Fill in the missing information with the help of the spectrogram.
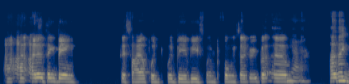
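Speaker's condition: Cerebral palsy; wheelchair user

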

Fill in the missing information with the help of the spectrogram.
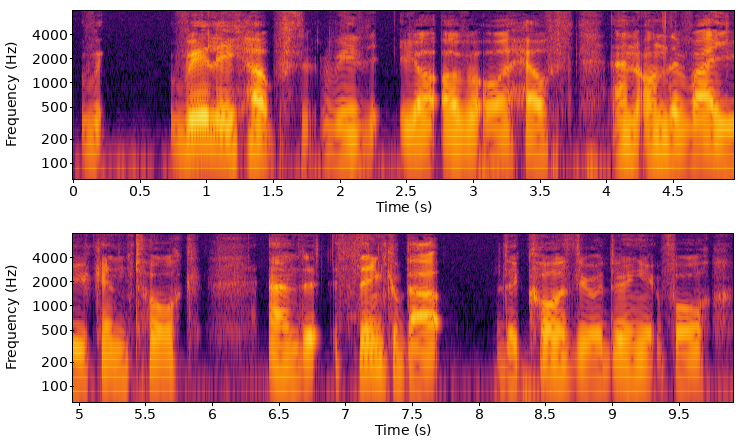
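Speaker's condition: Cerebral palsy; diagnosed at 12 months, Westmead hospital, prognosis may never walk or talk, play-based therapy; age 17, ongoing therapies via Cerebral Palsy Alliance, placing ski poles difficult

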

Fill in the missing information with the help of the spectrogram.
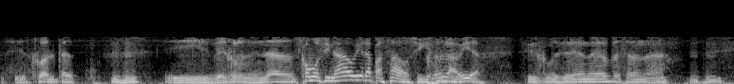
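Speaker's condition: Parkinson's disease; past stooped posture, marked loss of physical strength; voice sometimes trembles, sometimes understood, sometimes not understood at all

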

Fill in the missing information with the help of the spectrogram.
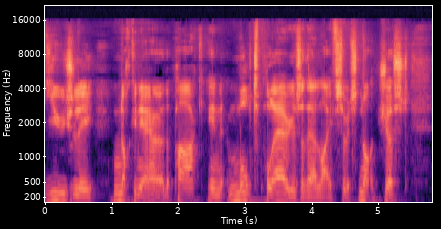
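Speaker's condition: No condition

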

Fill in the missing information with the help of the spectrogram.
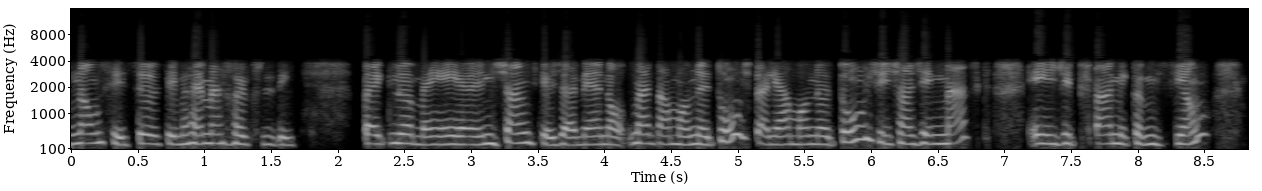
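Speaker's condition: Hearing loss; uses cotton mask with soft transparent plexiglas window so lips can be seen

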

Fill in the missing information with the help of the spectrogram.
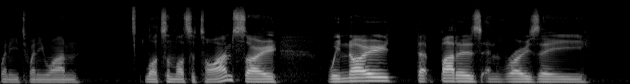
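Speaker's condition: No condition

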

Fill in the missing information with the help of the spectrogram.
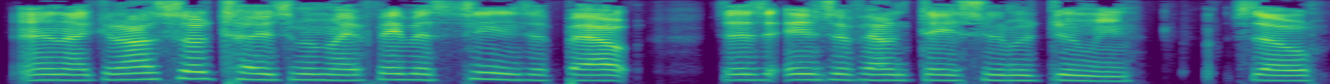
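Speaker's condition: Down syndrome; age 24

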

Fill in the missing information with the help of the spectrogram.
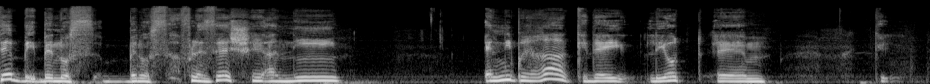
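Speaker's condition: Aphasia; completed rehabilitation at Beit Loewenstein, considered outstanding graduate; writing and speaking both a struggle

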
